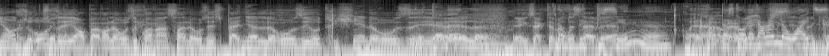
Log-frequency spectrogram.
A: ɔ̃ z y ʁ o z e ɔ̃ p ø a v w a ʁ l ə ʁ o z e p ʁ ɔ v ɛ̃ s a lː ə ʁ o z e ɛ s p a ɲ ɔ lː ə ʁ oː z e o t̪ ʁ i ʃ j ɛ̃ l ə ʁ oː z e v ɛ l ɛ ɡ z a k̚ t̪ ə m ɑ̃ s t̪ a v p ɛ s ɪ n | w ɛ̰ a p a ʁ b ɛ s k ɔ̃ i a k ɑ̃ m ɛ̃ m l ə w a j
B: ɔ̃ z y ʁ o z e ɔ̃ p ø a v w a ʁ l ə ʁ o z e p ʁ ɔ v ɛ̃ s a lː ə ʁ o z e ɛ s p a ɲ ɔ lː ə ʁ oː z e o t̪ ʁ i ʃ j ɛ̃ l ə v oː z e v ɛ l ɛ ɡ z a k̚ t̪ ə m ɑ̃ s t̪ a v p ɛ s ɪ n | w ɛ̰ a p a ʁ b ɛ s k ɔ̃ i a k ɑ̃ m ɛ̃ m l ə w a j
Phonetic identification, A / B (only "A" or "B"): A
